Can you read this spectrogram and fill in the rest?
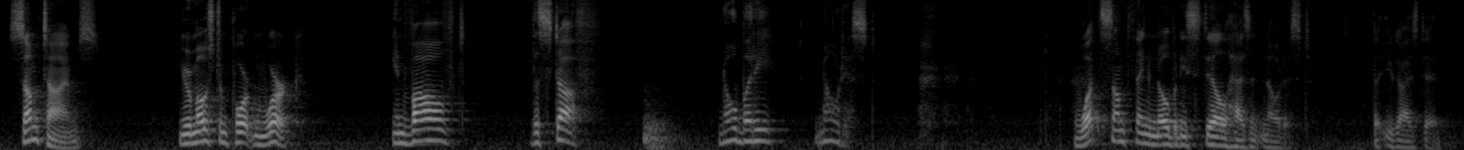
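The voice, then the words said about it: Imitation of another speaker's slow reading. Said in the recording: “that was an imitation of me, that was terrible ... that's how slowly you read your book”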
